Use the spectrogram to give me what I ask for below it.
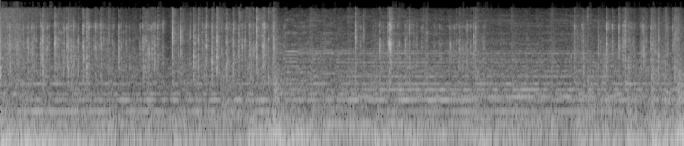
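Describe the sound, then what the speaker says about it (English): Rapid computer keyboard typing during a League of Legends session, a dense run of close clicky key taps in uneven bursts, with brief gaps between flurries and no talking. "sorry, I'm typing"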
